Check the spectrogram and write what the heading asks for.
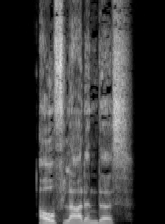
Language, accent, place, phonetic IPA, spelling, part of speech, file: German, Germany, Berlin, [ˈaʊ̯fˌlaːdn̩dəs], aufladendes, adjective, De-aufladendes.ogg
- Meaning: strong/mixed nominative/accusative neuter singular of aufladend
